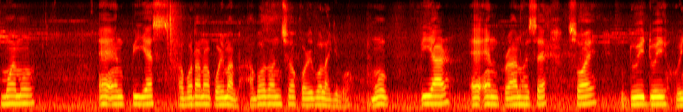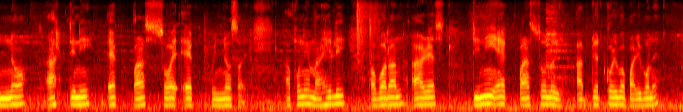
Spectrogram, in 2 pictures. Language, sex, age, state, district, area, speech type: Assamese, male, 18-30, Assam, Charaideo, rural, read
